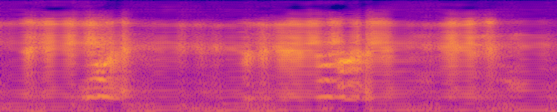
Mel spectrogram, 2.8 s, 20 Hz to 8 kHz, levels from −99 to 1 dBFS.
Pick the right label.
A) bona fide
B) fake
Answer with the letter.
B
